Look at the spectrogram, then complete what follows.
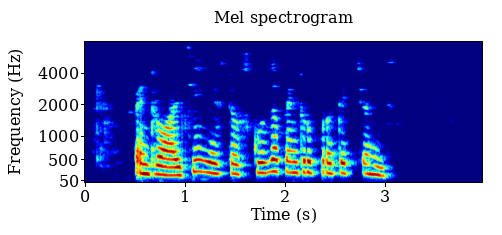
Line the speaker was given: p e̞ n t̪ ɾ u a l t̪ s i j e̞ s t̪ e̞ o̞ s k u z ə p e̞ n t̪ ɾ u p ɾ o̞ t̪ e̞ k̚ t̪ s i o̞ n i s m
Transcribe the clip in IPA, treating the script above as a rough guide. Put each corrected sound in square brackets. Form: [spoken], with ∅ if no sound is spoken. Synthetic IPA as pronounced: p e̞ n t̪ ɾ u a l t̪ s i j e̞ s t̪ e̞ o̞ s k u z ə p e̞ n t̪ ɾ u p ɾ o̞ t̪ e̞ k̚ t̪ s i o̞ n i s m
